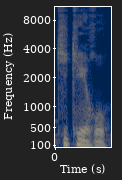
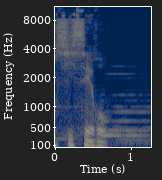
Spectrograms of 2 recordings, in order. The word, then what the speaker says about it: Cicero: Nous savons que le C se prononçait comme un K, donc le nom aurait sonné comme Cicero et non Cicero, ce qui serait sa prononciation en latin ecclésiastique.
